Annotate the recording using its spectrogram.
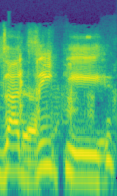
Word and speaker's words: tzatziki: It's called tzatziki. But somehow the internet. Well, that's what people, like Greeks, would say tchatchiki.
